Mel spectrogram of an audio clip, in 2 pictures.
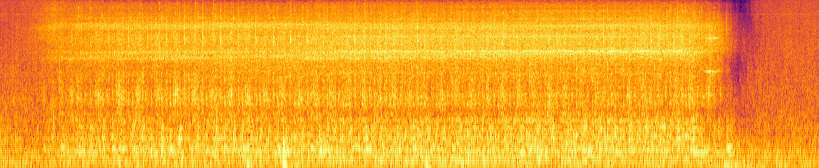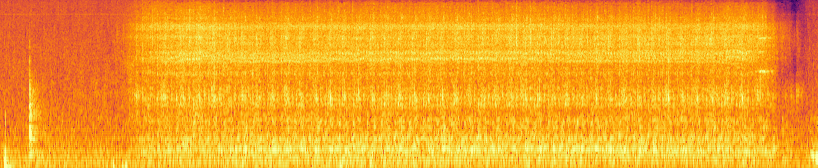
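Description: Domestic sewing machine stitching a Chanel-type jacket at a moderate stitch length: two long runs of steady, close, rapid mechanical whirring, separated by a pause of about two seconds with a few soft clicks.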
